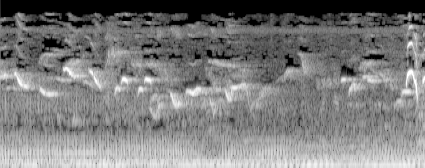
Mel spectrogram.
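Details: Oriental magpie-robin (kacer) in full song, a fighting-style ngeplong song with fill-ins, used as a lure to make other magpie-robins agitated; varied whistled phrases and rapid chirps, fairly soft, with a low steady hum beneath.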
